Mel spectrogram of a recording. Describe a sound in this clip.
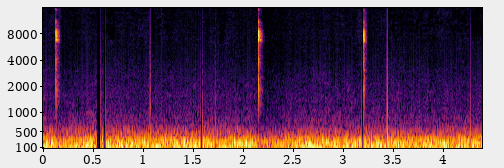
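Short bright clicks sound now and then.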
